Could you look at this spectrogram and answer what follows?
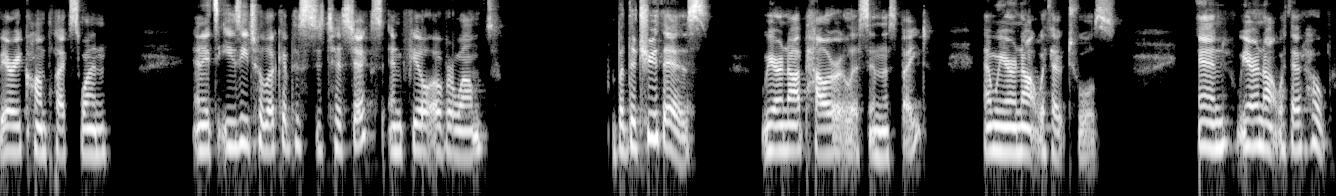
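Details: Adult woman speaking; normal voice.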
